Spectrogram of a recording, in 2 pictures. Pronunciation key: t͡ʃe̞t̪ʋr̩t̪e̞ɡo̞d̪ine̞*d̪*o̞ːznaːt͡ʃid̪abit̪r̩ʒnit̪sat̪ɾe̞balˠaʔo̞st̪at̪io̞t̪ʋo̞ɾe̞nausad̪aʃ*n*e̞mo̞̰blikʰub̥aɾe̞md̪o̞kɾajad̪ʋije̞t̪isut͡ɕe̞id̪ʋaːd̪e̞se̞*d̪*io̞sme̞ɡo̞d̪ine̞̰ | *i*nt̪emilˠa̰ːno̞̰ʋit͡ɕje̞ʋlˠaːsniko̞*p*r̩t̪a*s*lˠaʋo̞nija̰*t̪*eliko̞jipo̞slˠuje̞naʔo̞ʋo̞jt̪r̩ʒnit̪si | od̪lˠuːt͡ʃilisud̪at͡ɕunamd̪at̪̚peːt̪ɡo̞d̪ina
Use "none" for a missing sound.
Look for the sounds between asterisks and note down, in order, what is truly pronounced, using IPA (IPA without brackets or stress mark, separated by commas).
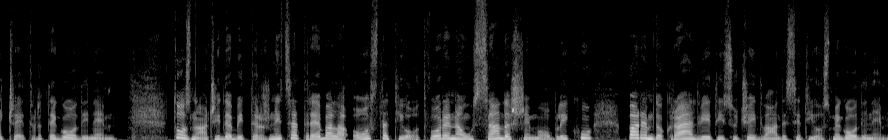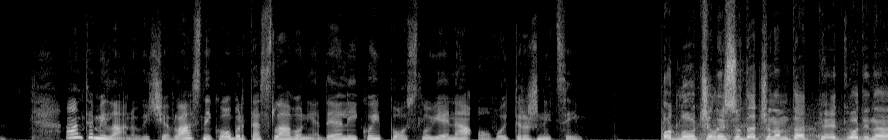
t̪, ɲ, t̪, a, b, s, d̪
